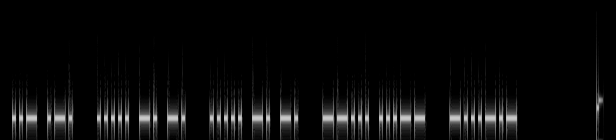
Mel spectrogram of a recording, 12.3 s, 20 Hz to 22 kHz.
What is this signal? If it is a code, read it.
Morse code, heard as a keyed tone, about 17 wpm, 650 Hz. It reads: UR 5NN 5NN 73 <BK>
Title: SOTA QSO Practice 17wpm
